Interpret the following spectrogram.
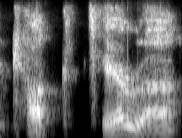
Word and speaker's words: Calcaterra: Gothamnightcomics and Calcaterra.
